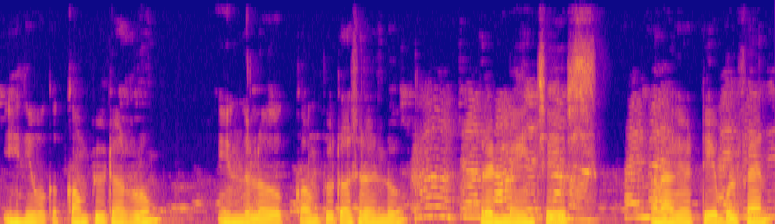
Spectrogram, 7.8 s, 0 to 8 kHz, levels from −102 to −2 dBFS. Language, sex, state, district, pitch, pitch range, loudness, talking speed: Telugu, male, Andhra Pradesh, Sri Satya Sai, 150 Hz, 145-195 Hz, -15 LUFS, 100 wpm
